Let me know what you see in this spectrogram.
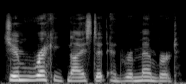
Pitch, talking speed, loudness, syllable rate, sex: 170 Hz, 160 wpm, -19 LUFS, 6.3 syllables/s, female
